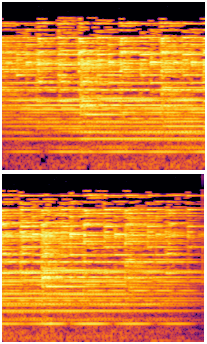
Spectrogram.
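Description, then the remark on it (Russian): Church bells peal continuously in a dense, ringing overlap, several bells sounding together with a steady, sustained clamor at moderate loudness and no voices, as the bishop proceeds into the cathedral. “Приняв святыню, под перезвон колоколов владыка проследовал собор, где был отслужен молебен святителю Феофану.”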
